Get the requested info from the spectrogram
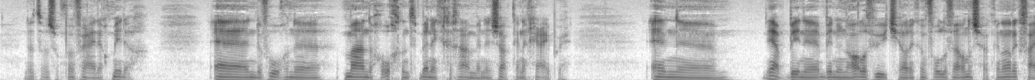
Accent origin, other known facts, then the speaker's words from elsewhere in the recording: Hellevoetsluis, South Holland, Netherlands; Ik kom uit Helvoetsluis. Ik ben gewend aan water en natuur om me heen.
